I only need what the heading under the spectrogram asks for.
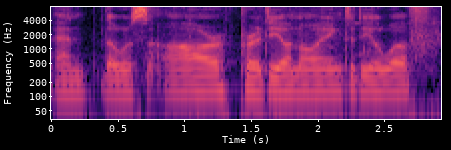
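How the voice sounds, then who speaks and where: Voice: medium pitch, completely flat delivery, a little slow, a little hiss or hum. A game streamer giving casual live gameplay commentary, talking half to themselves and half to the enemies on screen.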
